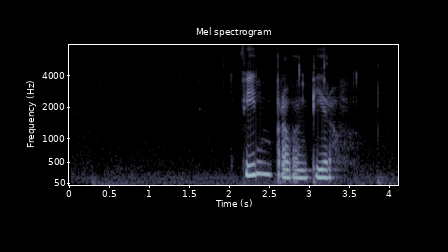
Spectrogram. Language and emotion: Russian, sad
